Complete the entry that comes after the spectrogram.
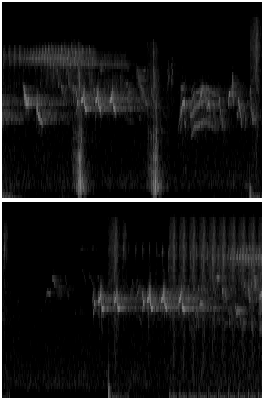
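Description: Birds chirping with repeated short calls, broken by a few sharp knocks and taps as small pieces of a miniature diorama are set down on the board.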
